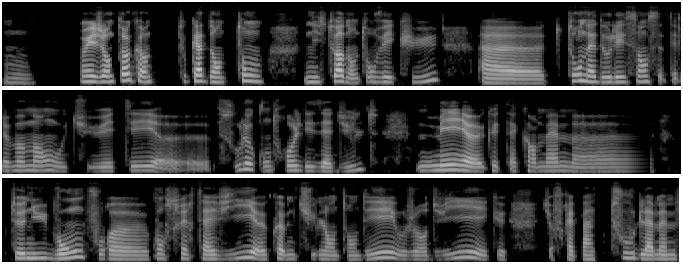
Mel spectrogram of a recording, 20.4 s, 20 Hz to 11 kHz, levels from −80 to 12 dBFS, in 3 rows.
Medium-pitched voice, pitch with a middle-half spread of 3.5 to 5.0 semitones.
Yes: medium, 175 Hz; average, 3.9 semitones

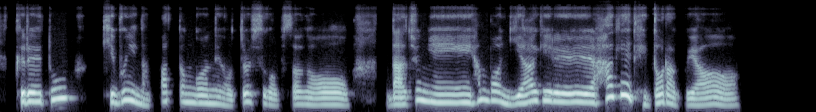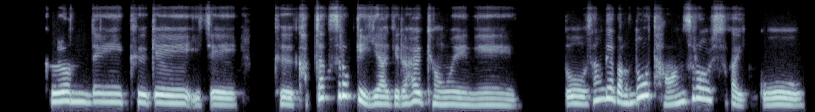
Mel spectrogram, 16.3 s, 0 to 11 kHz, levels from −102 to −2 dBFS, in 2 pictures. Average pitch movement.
No: wide, 6.2 semitones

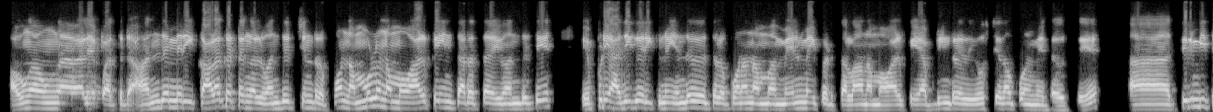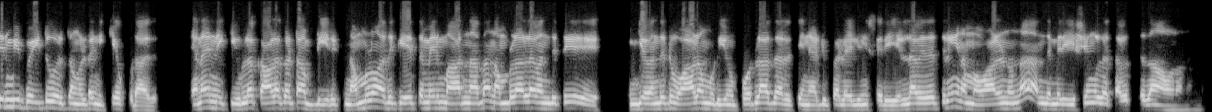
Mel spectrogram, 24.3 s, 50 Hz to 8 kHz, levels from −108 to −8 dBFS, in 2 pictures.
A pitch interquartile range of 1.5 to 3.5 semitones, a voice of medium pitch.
Yes: average, 3.2 semitones; medium, 145 Hz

